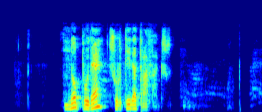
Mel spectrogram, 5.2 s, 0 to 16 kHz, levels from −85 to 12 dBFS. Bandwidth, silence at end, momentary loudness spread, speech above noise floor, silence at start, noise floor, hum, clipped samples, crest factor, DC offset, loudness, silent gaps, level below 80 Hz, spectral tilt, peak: 7.4 kHz; 1.85 s; 15 LU; 50 dB; 1.25 s; -69 dBFS; none; under 0.1%; 22 dB; under 0.1%; -20 LUFS; none; -60 dBFS; -5.5 dB/octave; -2 dBFS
